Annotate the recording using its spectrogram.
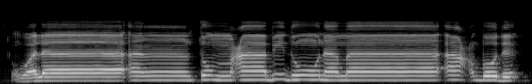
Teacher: ما اعبد دال کے اندر قلقلہ ہوگا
